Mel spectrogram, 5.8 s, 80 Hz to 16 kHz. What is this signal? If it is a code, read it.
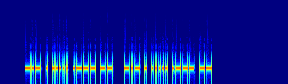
Morse code, heard as a keyed tone, about 34 wpm, 700 Hz. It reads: KE5JM KE5JM
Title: USA Call Signs Repeated 2x 35wpm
